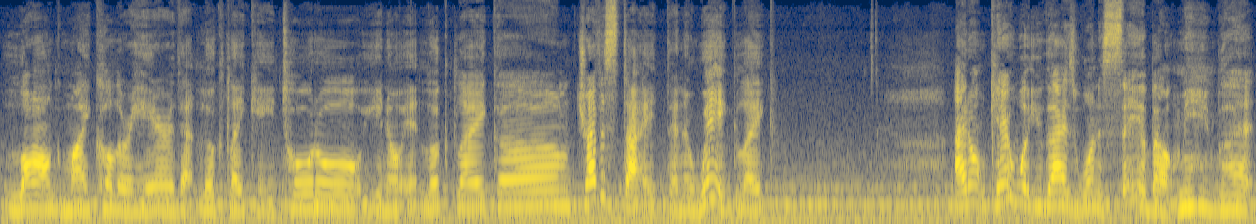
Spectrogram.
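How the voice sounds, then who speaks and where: A woman's voice: mid-range voice, slow. A woman giving a meandering spiritual monologue, full of "like" and "you know" fillers. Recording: steady background noise.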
